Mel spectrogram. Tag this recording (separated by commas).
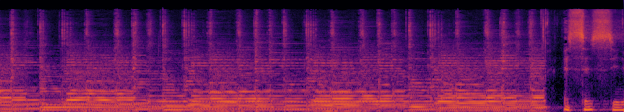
Plucked string instrument, Guitar, Electric guitar, Music, Musical instrument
